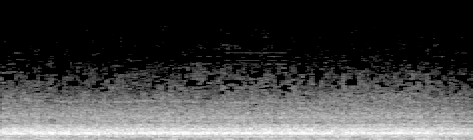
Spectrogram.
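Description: Steady rushing noise of an intro sound effect, even in level and without any clear pitch or beat.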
